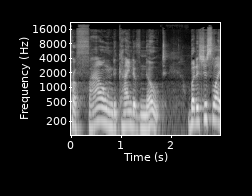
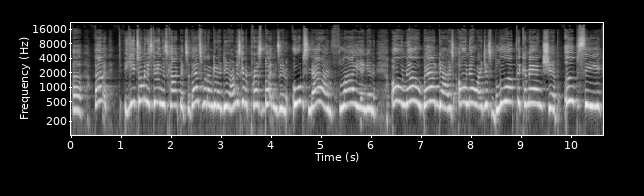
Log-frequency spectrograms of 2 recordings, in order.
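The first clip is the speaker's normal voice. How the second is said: high, fast, goofy kid voice mocking young Anakin. Reviewer mocks Phantom Menace Anakin in a high goofy kid voice. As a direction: play the bumbling boy pilot, squeaky and eager. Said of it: "shades of Anakin in Phantom Menace".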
